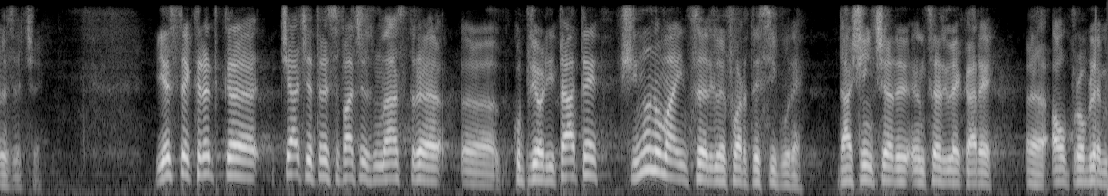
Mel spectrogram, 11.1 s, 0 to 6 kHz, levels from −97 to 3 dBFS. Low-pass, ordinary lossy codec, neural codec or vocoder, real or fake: 5.4 kHz; none; codec, 24 kHz, 6 kbps, HILCodec; fake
